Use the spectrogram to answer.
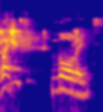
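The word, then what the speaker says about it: West Malling: West Morling.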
